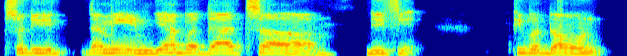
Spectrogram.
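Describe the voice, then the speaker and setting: A Mexican man interviewing someone outdoors, asking halting, hesitant questions full of fillers. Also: a little high, a little mellow. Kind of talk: casual interview chat. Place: outdoors in a desert camp.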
